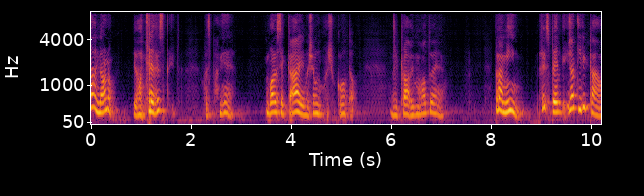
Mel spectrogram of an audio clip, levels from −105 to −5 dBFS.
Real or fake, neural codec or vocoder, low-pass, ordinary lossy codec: fake; codec, 16 kHz, 1 kbps, FreqCodec, larger model; none; none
